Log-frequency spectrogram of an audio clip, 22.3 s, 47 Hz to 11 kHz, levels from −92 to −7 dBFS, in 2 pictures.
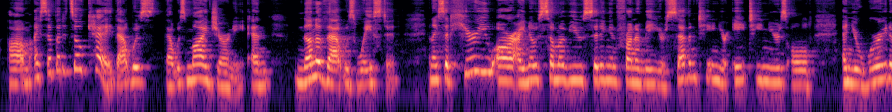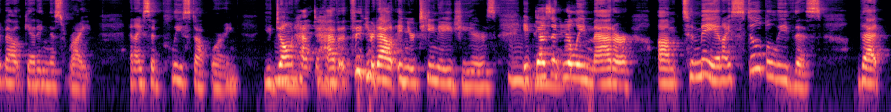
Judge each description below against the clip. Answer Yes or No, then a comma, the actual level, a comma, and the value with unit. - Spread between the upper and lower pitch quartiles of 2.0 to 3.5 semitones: No, average, 3.9 semitones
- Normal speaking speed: No, fast, 210 wpm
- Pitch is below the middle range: No, high, 215 Hz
